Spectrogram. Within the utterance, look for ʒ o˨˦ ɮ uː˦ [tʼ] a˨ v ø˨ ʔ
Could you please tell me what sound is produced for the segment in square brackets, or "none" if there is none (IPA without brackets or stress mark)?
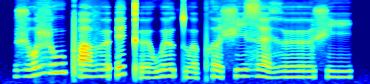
pʼ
